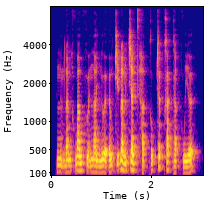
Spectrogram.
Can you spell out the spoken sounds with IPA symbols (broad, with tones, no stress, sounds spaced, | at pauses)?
n ə̰˧˨ m ɗ a˨˩ n h w a˧ w h ṵ˧˨ ə̯ n a˨˩ j n u˧˩ ə̯ ʔ ə˧ w t͡ɕ ɨ̰˧˥ ɗ a˨˦ n t͡ɕ a˧ j t̪ʰ a˨˩ t̚ k o˦˥ p̚ s ə˦˥ p̚ x a˨˩ k̚ ɣ a˨˩ t̚ h w i˨˦ ə̯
